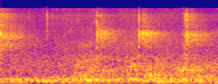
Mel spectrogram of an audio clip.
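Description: Wind rumble on the microphone and choppy water around a small boat, with two sharp taps, one about half a second in and one near the end.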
